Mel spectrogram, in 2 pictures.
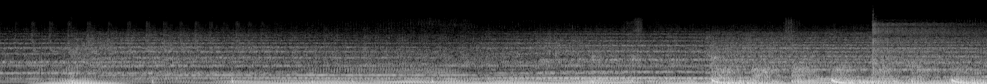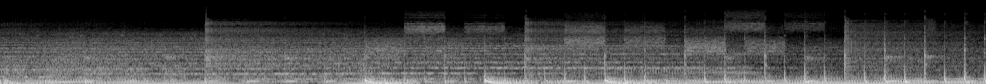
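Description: An electronic synth track with droning, buzzy sustained chords, joined midway by pulsing percussive hits and crisp high-end bursts, playing loud and full without any voices.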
